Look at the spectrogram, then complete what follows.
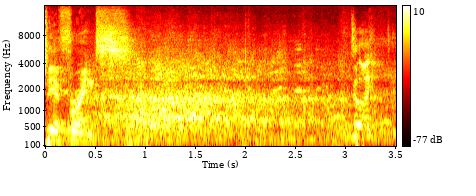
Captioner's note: audience laughing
